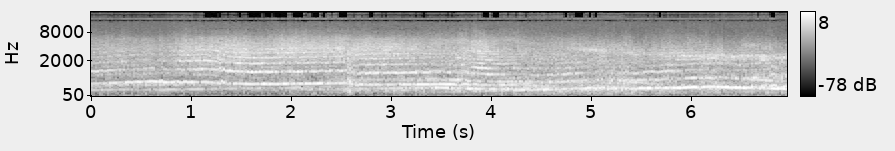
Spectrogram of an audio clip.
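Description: Ferrari Formula One car from 1994 qualifying accelerating on the Adelaide street circuit: a loud, continuous high-pitched engine scream rising through gear changes, steady and close throughout without talk.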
